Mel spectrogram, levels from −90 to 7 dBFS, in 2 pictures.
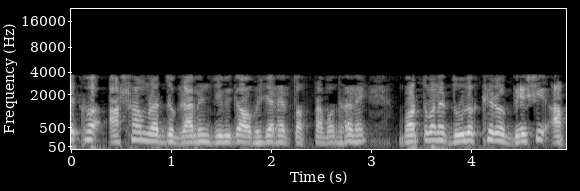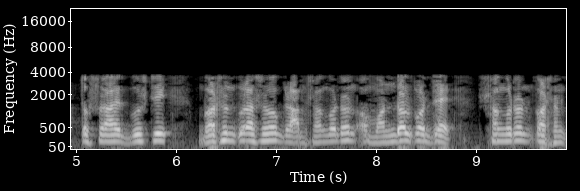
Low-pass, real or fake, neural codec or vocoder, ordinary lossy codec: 3.6 kHz; fake; vocoder, 22.05 kHz, 80 mel bands, Vocos; none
